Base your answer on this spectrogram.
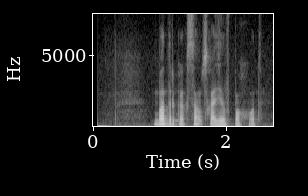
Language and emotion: Russian, neutral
